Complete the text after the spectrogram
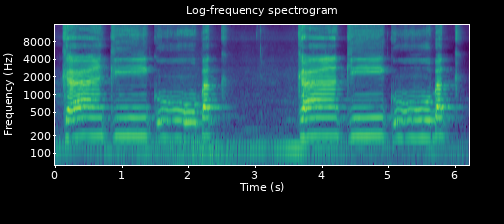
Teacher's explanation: Dari bangsa lidah. Kaf keluar dari pangkal lidah mengarah ke bawah serta menepati dengan langit-langit mulut atas.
